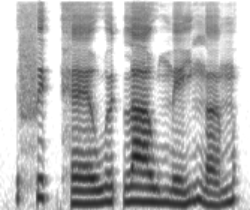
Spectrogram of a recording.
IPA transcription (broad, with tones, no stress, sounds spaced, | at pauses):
f ɪ˥ k̚ h ɛː˨˧ w ɵ˧ t̚ l aː˧ w m e˨˥ j ŋ ɐ˨˥ m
